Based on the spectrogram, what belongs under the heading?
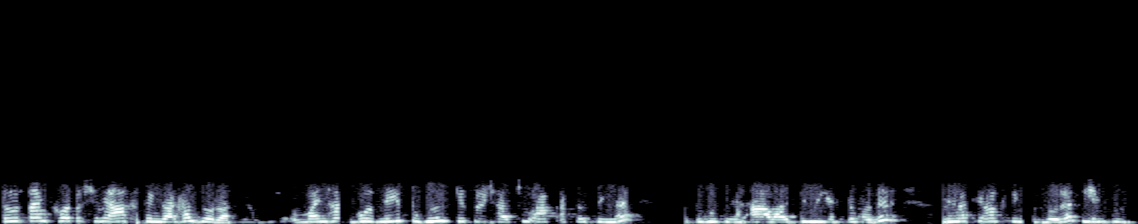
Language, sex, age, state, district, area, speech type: Kashmiri, female, 18-30, Jammu and Kashmir, Pulwama, urban, conversation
